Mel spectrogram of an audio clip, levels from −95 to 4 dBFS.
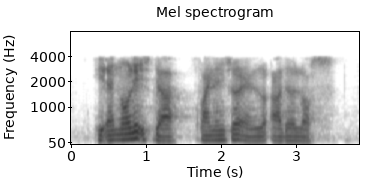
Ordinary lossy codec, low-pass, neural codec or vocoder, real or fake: AAC, 16 kbps; 7.2 kHz; none; real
